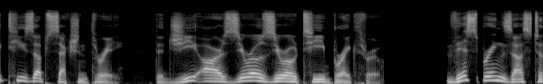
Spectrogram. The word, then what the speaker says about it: GR00T: GR00T, and yes, it is playfully pronounced exactly like the giant tree character from Marvel, stands for Generalist Robot 00 Technology.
